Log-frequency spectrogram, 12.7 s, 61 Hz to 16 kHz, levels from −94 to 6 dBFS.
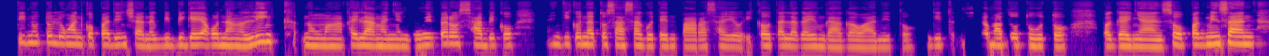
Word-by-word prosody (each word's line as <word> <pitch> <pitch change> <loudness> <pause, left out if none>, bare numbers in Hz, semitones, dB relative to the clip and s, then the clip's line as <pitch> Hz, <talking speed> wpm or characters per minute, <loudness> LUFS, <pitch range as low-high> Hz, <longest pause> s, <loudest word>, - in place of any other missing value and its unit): tinutulungan 230 -3 -1
ko 195 - +1
pa 190 - +2
din 190 +1 -3
siya, 180 -3 0
nagbibigay 180 +3 -1
ako 185 +1 +2
ng 175 -1 +1
link 260 +2 +2 0.2
nung 180 -2 -1
mga 175 -1 -1
kailangan 175 -2 +3
niyang 165 -1 -3
gawin, 185 +3 -1
pero 215 0 +3
sabi 185 -3 0
ko, 185 0 -1 0.3
"Hindi 205 -2 -8
ko 200 0 0
na 195 - +3
'to 195 - -3
sasagutin 175 -3 -1
para 160 -1 -1
sa'yo, 160 -3 -5
ikaw 180 -1 -1
talaga 170 -1 -1
'yung 165 0 -1
gagawa 150 -1 -2
nito, 155 +1 -10
hindi 175 +1 -7
'ta - - -23
hindi 210 - -24
ka 190 -1 -2
matututo 180 -3 0 0.3
pag 165 +1 -1
ganiyan." 160 -2 +2
So, 190 +1 +4
pag 195 0 +2
minsan 210 0 +7
180 Hz, 185 wpm, -24 LUFS, 170-195 Hz, 0.3 s, minsan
